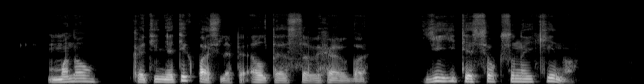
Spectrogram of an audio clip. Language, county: Lithuanian, Kaunas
